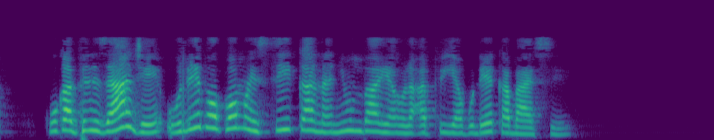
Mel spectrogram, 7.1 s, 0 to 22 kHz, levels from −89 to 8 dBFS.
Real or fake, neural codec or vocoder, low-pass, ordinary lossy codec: fake; codec, 16 kHz, about 1 kbps, DyCAST, with the encoder's durations; 7.2 kHz; MP3, 32 kbps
